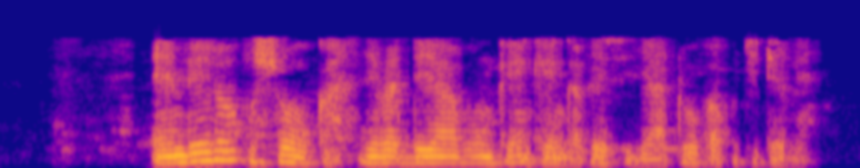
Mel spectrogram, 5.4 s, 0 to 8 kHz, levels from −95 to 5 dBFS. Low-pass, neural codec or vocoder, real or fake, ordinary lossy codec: 7.2 kHz; none; real; AAC, 16 kbps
